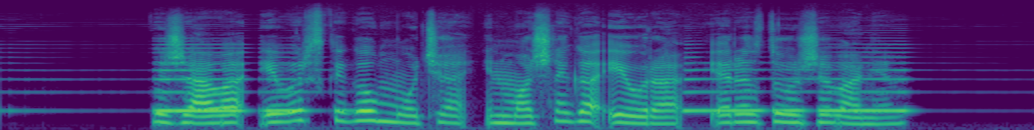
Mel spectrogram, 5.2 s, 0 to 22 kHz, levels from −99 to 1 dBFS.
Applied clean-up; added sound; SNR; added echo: neural mask model RNNoise.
